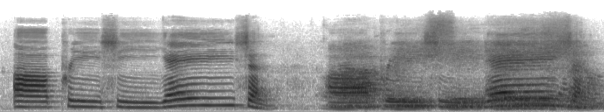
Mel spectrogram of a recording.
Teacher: appreciation five syllables stress the fourth one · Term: stress the 4th one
